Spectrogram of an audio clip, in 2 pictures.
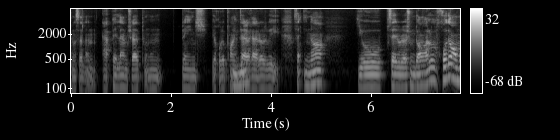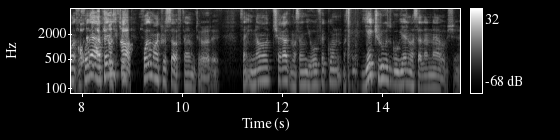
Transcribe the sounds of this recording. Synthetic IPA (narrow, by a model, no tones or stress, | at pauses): mæsælæ̰nʔæpʰelæmt͡ʃɒjæd̪̚t̪ʰuun | rejnd͡ʒjexoɾepʰɒːjint̪ʰæɾɣæɾɒːɾbeɟḭd̪̥mæsææ̰nʔiːnɒː | jeosejɾeɾɒʃund̪ɒːhɒlɒxod̪eɒːmɒxod̪eæpʰelcʰexo̞d̪emɒjcɾo̞sɒːft̪hæmint̪ʰo̰ɾd̪ɒ̰ːɾḛ | mæ̥sælæ̰nʔiːnɒːt͡ʃʰe̞ɣæd̪mæsælænjeofekkːo̞nmæsælænje̞cʰɾuːzɡuːɡe̞lmæsælænːæbɒ̰ːʃḛ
